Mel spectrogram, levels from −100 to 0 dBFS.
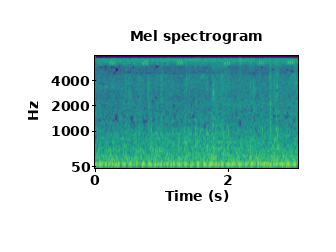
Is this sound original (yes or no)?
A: yes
